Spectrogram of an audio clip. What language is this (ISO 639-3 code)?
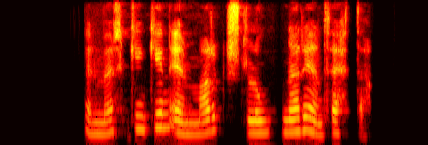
isl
